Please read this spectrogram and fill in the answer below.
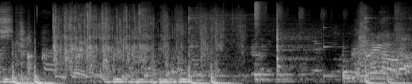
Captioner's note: ice shaking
